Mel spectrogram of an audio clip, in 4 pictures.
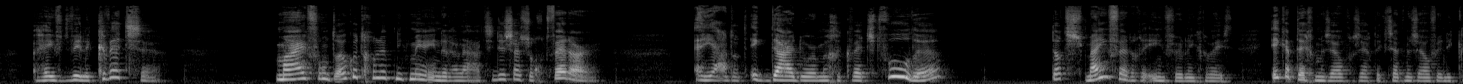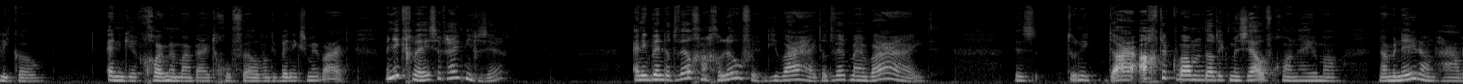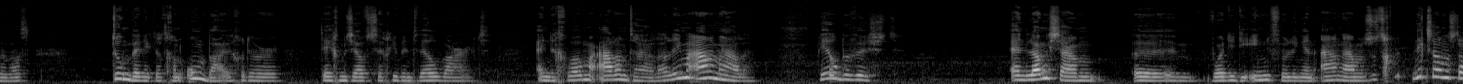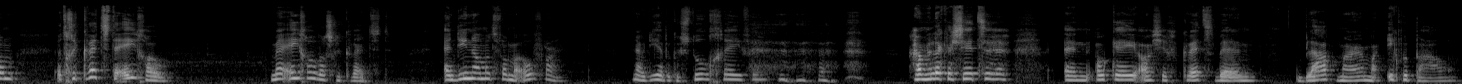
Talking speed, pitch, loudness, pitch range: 170 wpm, 190 Hz, -30 LUFS, 170-225 Hz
